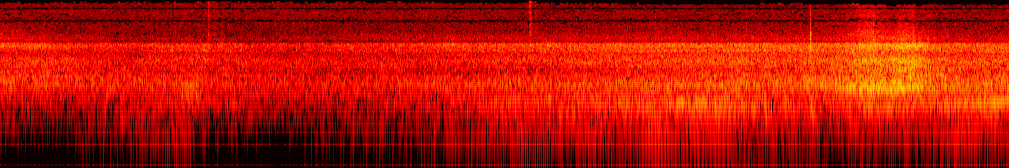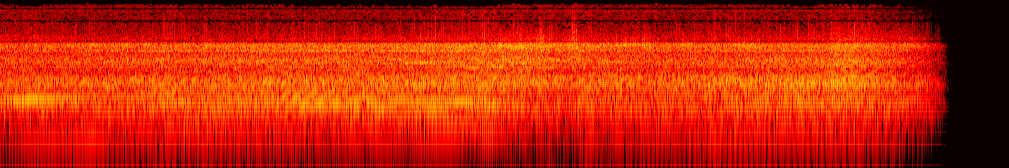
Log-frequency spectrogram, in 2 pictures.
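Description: A car's engine and road noise, heard from inside a moving car. The sound grows louder as the car pulls away and gathers speed, with the engine note climbing upward several times, then cuts off abruptly near the end.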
